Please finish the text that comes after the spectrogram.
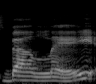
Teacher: you do not make that T sound. It's a silent T.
